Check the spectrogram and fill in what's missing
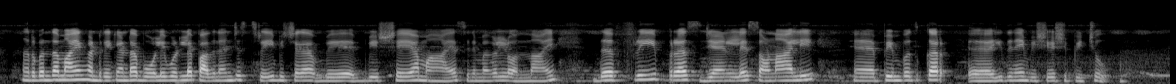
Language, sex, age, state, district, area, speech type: Malayalam, female, 30-45, Kerala, Kollam, rural, read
